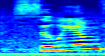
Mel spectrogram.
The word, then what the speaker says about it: psyllium: It has, I'm going to mispronounce this probably, but it's psyllium fiber, which is good.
